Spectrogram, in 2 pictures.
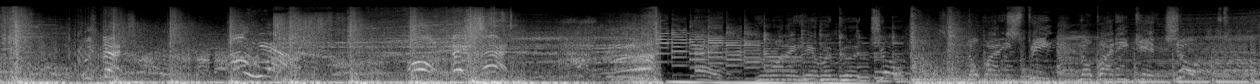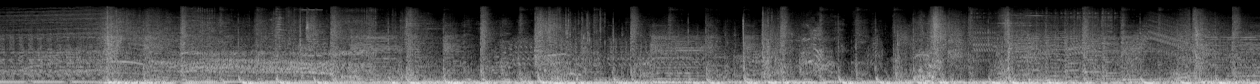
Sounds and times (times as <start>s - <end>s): Music: 0.0s - 25.2s.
